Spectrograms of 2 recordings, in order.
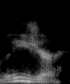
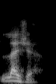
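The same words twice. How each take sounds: First: It is said with an American pronunciation. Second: It is said with a non-American pronunciation.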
